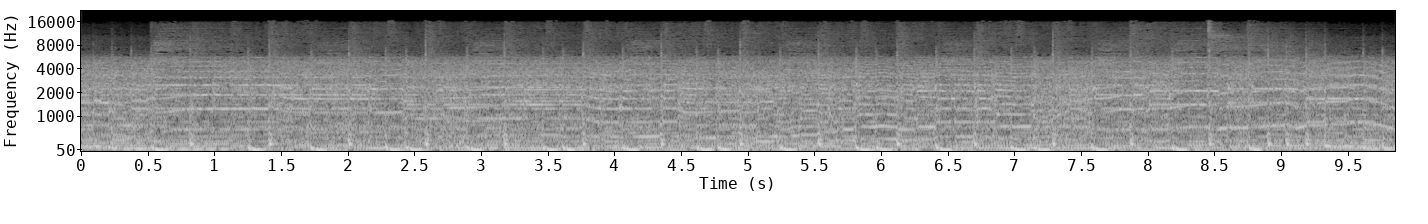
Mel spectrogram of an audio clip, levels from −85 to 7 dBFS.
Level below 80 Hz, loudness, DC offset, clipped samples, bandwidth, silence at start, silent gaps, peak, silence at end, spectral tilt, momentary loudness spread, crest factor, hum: -16 dBFS; -10 LUFS; under 0.1%; under 0.1%; 17 kHz; 0 s; none; 0 dBFS; 0 s; -4 dB/octave; 1 LU; 10 dB; none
